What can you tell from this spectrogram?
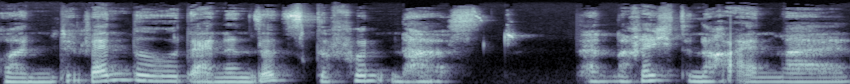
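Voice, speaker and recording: Very slowly, a woman speaks in a soothing, gentle tone at fairly high pitch, with vocal fry and ordinary pitch variation. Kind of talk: guided meditation. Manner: slow, soothing, gentle; warm, intimate, dreamy.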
